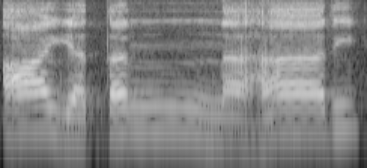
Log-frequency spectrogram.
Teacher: نون حرف شمسیہ ہے تو یہاں نون کی آواز ہوگی، لام کی آواز ادا نہیں کی جائے گی۔ آیت النہاری، را کے نیچے زیر ہے، را کو باریک کر کے پڑھا جائے گا، لیکن اگر کسی وجہ سے آپ نے آیت النہار یہاں وقف کیا، رکے، تو ظاہر ہے کہ را کو ساکن کرنا پڑے گا.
